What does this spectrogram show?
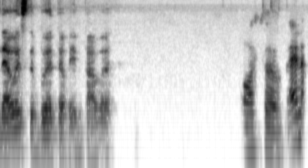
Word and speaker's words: Empowher: W H E R so it's empower um play on words there uh because I I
